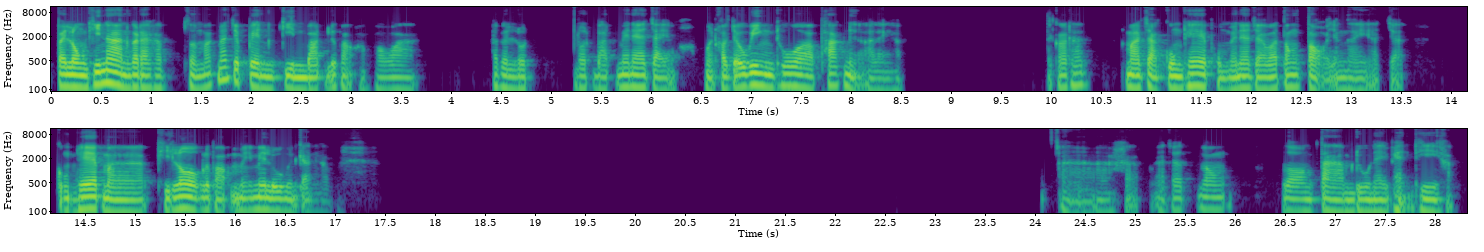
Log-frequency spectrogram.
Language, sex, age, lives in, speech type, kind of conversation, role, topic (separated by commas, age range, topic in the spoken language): Thai, male, 25-29, Thailand, conversation, unstructured, none, คุณคิดว่าความสุขในชีวิตมีความหมายว่าอย่างไร?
